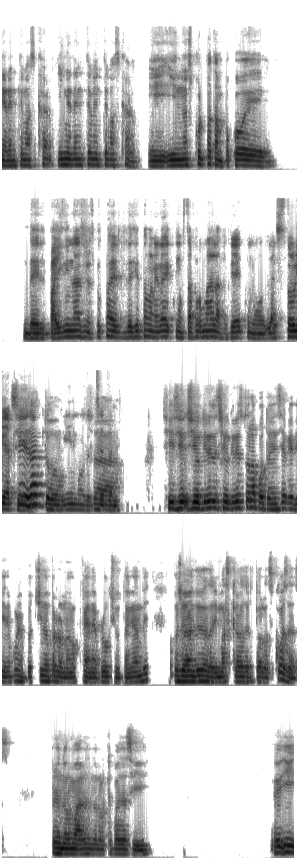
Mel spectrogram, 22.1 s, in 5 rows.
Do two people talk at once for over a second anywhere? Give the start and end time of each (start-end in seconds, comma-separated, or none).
8.9-10.6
